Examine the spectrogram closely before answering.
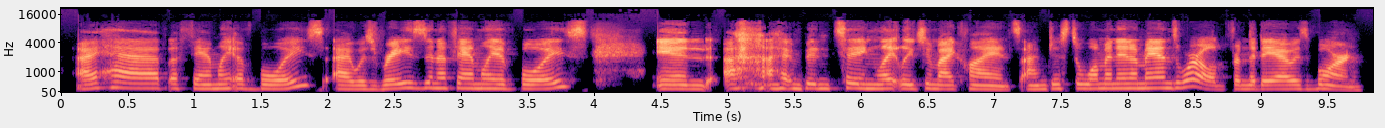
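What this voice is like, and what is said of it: Slight Tennessee Southern accent. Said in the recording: “I am in Tennessee. You might hear a little bit of an accent.”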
